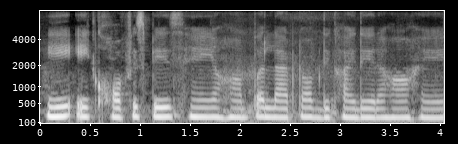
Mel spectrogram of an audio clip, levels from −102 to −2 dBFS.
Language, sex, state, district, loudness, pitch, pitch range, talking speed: Hindi, female, Bihar, Patna, -16 LUFS, 190 Hz, 185-200 Hz, 175 wpm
